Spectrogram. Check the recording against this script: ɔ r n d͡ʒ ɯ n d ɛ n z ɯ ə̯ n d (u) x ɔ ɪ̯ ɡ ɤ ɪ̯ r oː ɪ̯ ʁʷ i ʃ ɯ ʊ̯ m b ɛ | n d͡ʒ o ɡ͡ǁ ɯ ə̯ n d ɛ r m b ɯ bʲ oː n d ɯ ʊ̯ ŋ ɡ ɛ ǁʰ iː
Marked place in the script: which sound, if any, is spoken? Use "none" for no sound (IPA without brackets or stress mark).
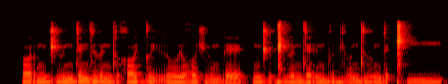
o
